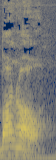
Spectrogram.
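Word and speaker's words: Bonneau: out to a little town of Bunhall. That was B-O-N-N-E-A-U. I guess that's a French name, the way it's spelled.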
